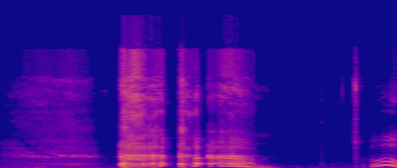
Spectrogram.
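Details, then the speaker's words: Adult coughing during a livestream, a short cluster of two to three bursts with a brief voiced throaty tail; she drinks water and considers ending the chat to rest her throat. "Ooh, girls, I might have to end because I don't want to keep having this sound of me coughing."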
